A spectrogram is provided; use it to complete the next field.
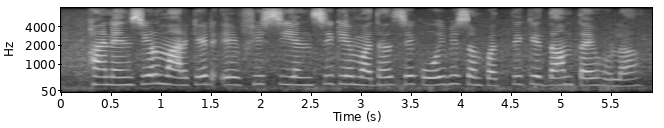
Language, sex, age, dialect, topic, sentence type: Bhojpuri, female, 18-24, Southern / Standard, banking, statement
